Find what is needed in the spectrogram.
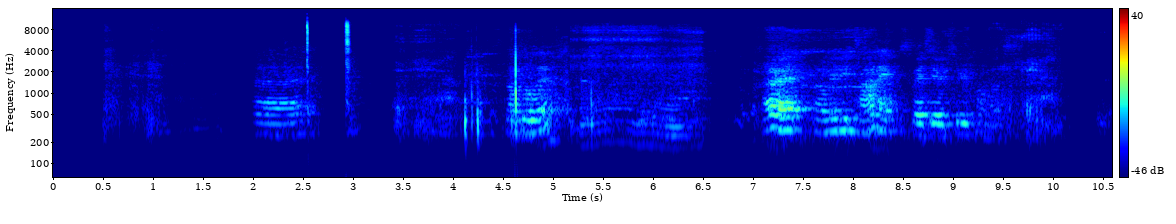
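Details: A sleeping dog snoring over New Year, with rough, buzzing breaths and tonal rattles on long drawn-out breaths.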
